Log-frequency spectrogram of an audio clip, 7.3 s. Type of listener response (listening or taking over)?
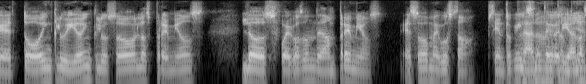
listening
